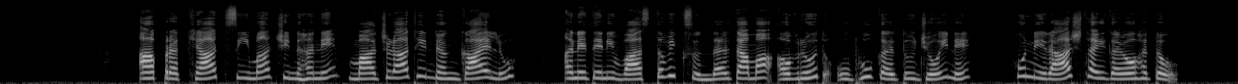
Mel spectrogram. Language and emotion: Gujarati, sad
